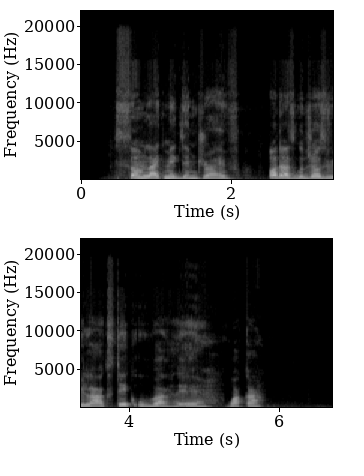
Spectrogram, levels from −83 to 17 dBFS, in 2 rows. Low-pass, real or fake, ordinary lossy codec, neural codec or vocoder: 19.8 kHz; real; none; none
